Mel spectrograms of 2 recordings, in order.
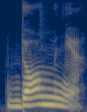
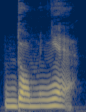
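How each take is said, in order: First: "do mnie" stressed on "do", "mnie" falling. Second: "do mnie" wrongly stressed on "mnie". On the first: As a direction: lean on "do" in "do mnie". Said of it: "akcent pada na przyimek". ("do mnie" z akcentem na „do”) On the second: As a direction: demonstrate the mistake, leaning on "mnie". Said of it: "Mówimy do mnie, nie". ("do mnie" z błędnym akcentem na „mnie”) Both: Shown as a demonstration.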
